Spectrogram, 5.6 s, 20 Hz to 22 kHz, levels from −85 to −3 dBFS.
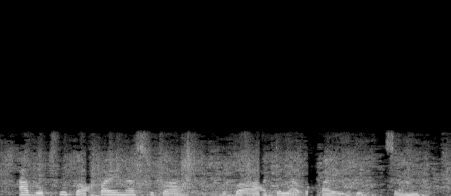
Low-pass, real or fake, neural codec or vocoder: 7.2 kHz; real; none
